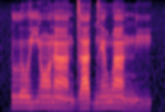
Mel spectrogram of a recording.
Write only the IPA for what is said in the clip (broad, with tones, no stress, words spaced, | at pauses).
lo˧ jɔ̃˧ɾã˨da˧ dɛ̃˦wã˦˨ni˧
